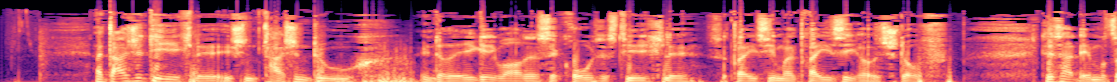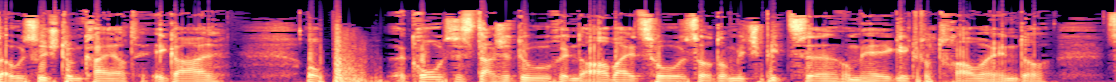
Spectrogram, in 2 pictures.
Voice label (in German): daschadiachle, schwaebisch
